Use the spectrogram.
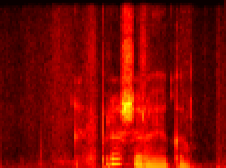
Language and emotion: Russian, sad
